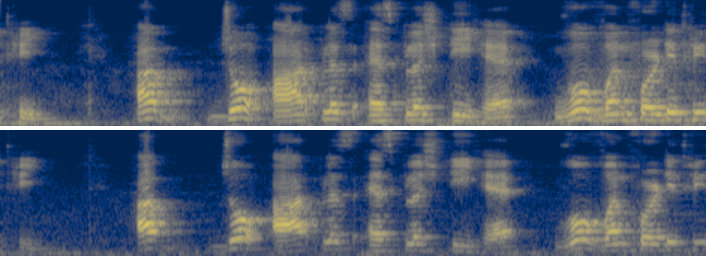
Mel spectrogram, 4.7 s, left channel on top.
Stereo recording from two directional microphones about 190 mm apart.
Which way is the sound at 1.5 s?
45° left (ahead or behind).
